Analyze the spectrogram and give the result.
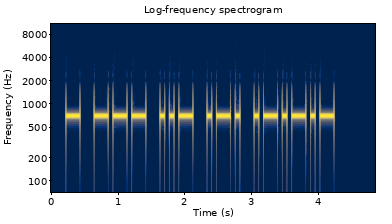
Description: Morse code, heard as a keyed tone, about 17 wpm, 700 Hz. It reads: TOUR.
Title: Sentences from Top 1400 Words 17wpm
